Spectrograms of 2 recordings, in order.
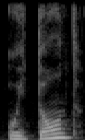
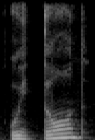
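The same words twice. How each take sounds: Both takes have the same delivery.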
